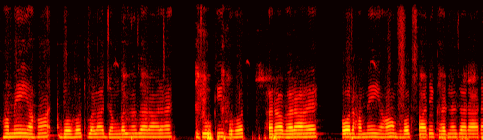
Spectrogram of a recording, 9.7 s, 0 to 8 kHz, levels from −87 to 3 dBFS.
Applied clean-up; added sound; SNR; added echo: neural mask model RNNoise.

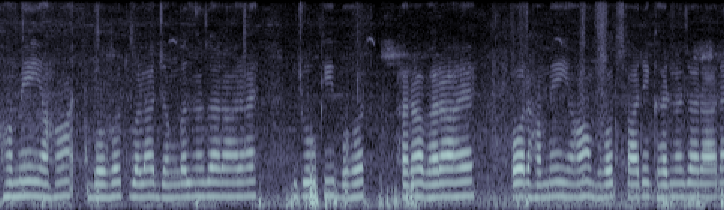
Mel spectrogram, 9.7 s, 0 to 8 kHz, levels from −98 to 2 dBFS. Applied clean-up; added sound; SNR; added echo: none; none; none; none.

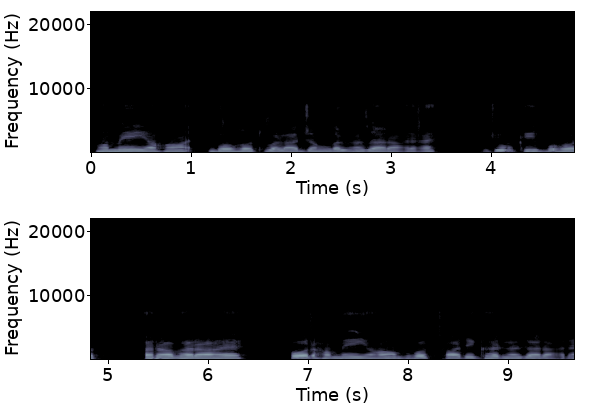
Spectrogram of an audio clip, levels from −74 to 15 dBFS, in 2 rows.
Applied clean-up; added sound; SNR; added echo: neural mask model DeepFilterNet 3.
